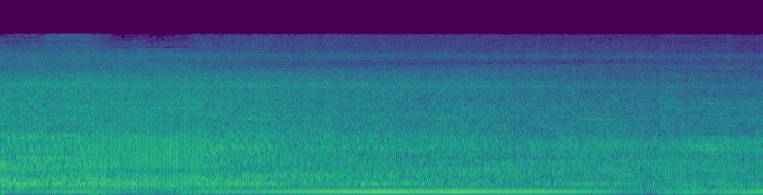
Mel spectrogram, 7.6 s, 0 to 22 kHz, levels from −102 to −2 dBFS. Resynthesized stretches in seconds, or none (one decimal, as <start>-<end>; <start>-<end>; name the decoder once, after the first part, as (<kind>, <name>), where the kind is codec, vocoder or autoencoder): 0.9-2.0 (vocoder, WaveNeXt); 6.6-7.6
